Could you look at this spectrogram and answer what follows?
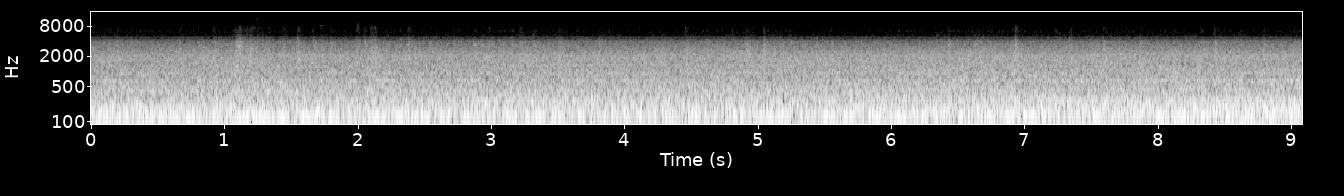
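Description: Cabin noise inside a coach bus moving at highway speed: a steady low engine drone under road and wind noise.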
